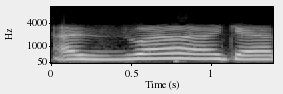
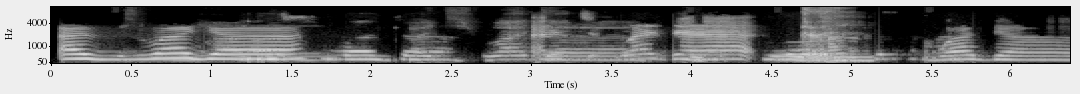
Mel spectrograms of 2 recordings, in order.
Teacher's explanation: Hati-hati di wawnya jangan panjang, jangan azwaja, tapi azwaja.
